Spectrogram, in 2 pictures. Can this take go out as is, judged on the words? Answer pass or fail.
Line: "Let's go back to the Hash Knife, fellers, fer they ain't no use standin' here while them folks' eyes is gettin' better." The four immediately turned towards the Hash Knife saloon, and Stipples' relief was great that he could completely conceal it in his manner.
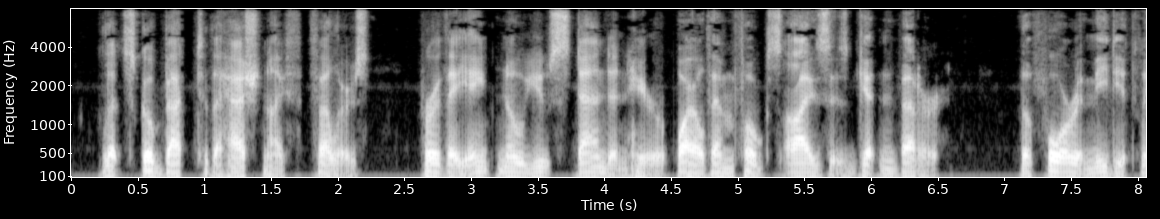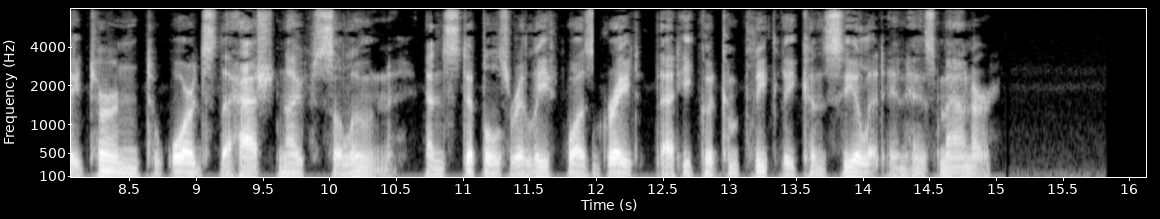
pass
